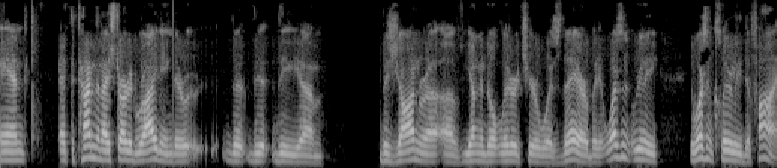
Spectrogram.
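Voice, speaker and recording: A man with an American accent speaks in a fairly high voice with ordinary pitch variation. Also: moderate pace. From Idaho, US. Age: 60s. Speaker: author. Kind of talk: talk to an audience. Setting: video call. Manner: halting, many repeated words.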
